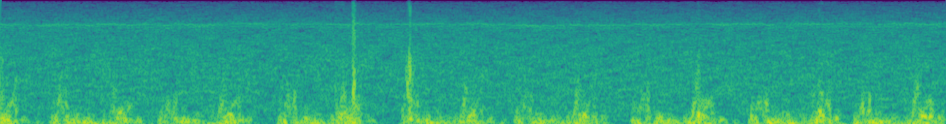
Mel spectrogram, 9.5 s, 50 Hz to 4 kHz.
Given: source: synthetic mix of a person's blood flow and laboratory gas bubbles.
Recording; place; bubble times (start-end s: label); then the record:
Doppler ultrasound of blood flow; precordium
3.35-3.46 s: bubbles
3.51-3.62 s: bubbles
4.05-4.16 s: bubbles
From the record:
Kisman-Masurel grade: 213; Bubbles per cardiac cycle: several, 3 to 8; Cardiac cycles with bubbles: 1 to 10%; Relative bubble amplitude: loud (0.450 to 0.775); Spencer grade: 1 (occasional bubble signal discernible with the cardiac motion signal, with majority of cardiac periods free of bubbles); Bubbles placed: anywhere in the cardiac cycle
